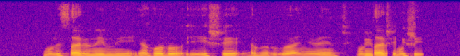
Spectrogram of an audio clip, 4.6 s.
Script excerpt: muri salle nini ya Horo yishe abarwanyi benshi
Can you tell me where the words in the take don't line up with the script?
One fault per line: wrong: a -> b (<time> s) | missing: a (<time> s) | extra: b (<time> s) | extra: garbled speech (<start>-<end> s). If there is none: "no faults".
extra: garbled speech (3.6-4.2 s)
